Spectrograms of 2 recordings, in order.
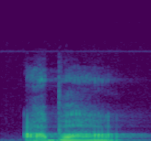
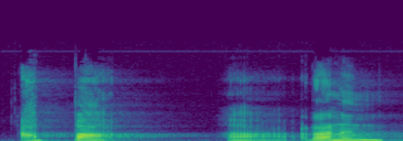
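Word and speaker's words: אבא: 그래서 이 아빠라는 아빠는 어린아이의 언어다. 그래서 되게 재미있는 게 우리말하고 실제로 비슷하잖아요. 그렇죠? 히브리어로 아바, 아빠. 정확하게 얘기하면 아브라는 단어가 아버지라는 뜻이거든요. 근데 아이들이 이걸 발음하게 되면 아빠 이렇게 발음하는 거예요.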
